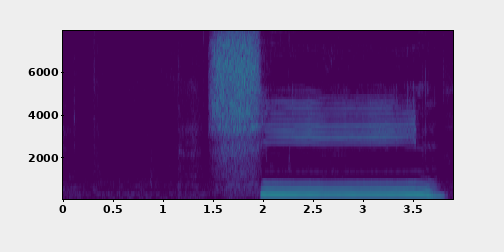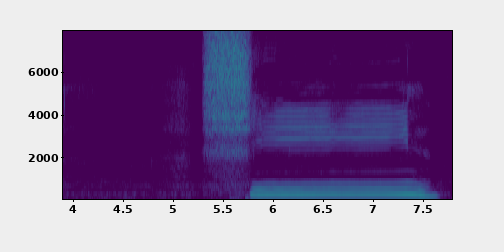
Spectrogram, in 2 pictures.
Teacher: زبان کا بیچ جب تالو کے بیچ سے لگے تو شین ادا ہوتا ہے. شین، شین کو بھی کھینچ کے لمبا کر کے پڑھیں گے.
